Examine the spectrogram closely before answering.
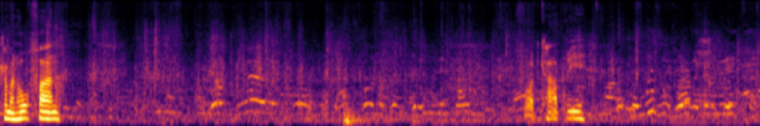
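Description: Men and women chat quietly in the background outdoors.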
